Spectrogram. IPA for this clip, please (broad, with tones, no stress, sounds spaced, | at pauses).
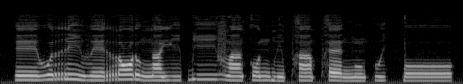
eː˨ β ʊ˦ r ĩ˦˨ β e˨ r ɔ˦ ɾ ʊ˨ ŋ ã˦ j i˦ ɓ iː˦ v ã˦ k o˦ n b ĩ˨ pʰ ã˦ pʰ ɛ˦˨ ŋ ũ˨ kʷ i˦ k͡p oː˦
